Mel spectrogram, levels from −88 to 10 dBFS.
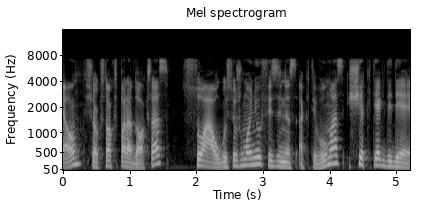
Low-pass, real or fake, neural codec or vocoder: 7.2 kHz; real; none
